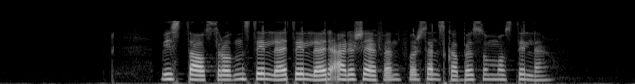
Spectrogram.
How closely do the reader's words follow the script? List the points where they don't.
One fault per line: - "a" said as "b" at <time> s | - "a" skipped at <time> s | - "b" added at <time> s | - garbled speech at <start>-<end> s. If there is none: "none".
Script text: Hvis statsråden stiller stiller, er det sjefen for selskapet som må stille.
none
